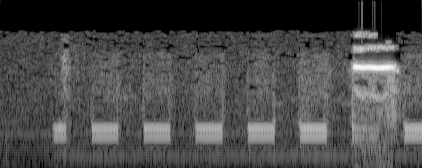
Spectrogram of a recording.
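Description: Touch-tone pound key pressed on an AT&T calling-card phone line: six evenly spaced low tone pulses, then a louder, brighter key tone, after which the pulsing starts again.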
